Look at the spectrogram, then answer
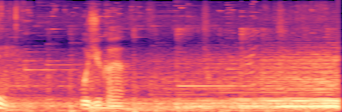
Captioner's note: speaks Mandarin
